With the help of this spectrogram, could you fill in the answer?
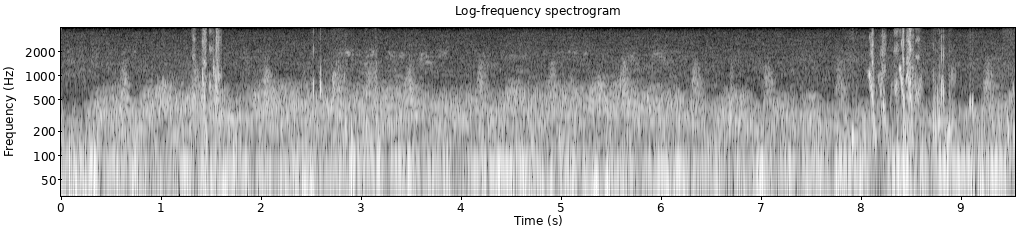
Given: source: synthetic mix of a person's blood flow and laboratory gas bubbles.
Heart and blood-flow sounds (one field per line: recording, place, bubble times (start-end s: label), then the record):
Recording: Doppler ultrasound of blood flow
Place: subclavian vein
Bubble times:
1.00-1.21 s: bubbles
1.27-1.65 s: bubbles
2.50-3.21 s: bubbles
7.83-7.96 s: bubbles
8.06-8.62 s: bubbles
8.71-8.96 s: bubbles
9.07-9.14 s: bubbles
9.41-9.55 s: bubbles
From the record:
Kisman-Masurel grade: 221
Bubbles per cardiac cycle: several, 3 to 8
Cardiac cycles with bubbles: 10 to 50%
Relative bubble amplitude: barely perceptible (0.100 to 0.250)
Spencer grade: 2 (many but less than half of the cardiac periods contain bubble signals, singularly or in groups)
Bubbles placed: anywhere in the cardiac cycle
